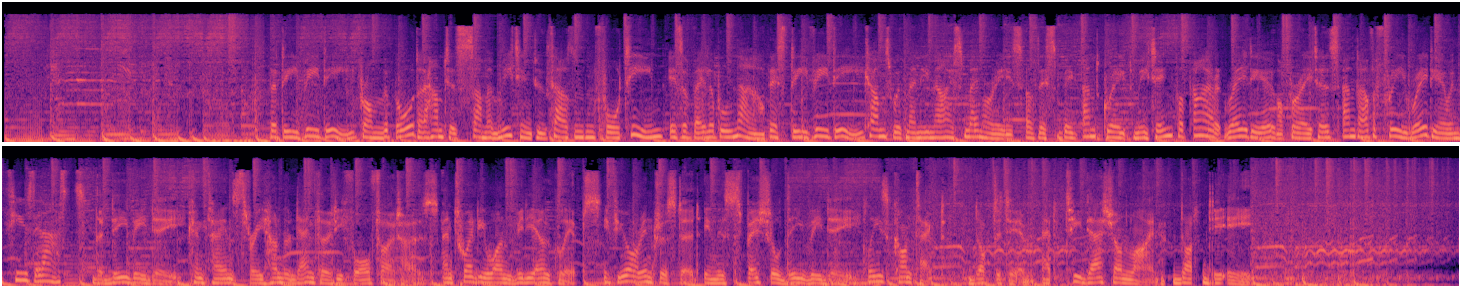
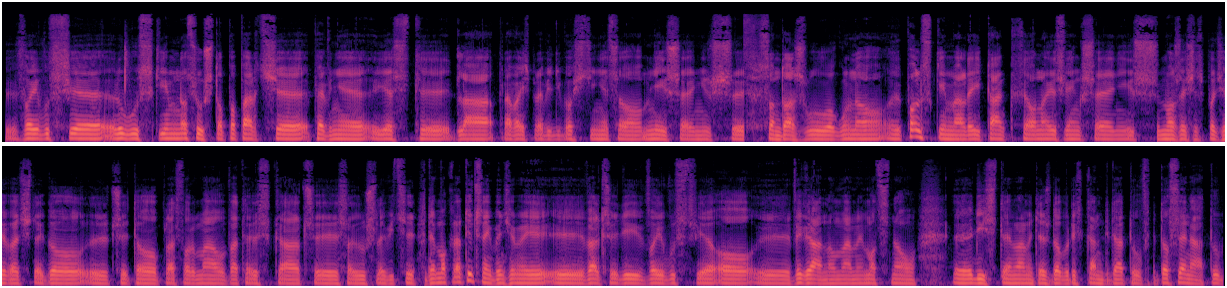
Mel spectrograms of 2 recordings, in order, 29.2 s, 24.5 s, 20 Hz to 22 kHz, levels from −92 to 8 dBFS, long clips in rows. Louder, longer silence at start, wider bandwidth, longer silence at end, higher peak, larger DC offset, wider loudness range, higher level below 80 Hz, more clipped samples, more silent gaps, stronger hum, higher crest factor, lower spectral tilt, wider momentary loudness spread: first, -19 LUFS vs -28 LUFS; about the same, 0 s vs 0.05 s; about the same, 15.5 kHz vs 15.5 kHz; about the same, 0 s vs 0 s; first, -6 dBFS vs -10 dBFS; neither; about the same, 1 LU vs 2 LU; first, -30 dBFS vs -58 dBFS; neither; neither; neither; second, 12 dB vs 18 dB; second, -4.5 dB/octave vs -6.5 dB/octave; about the same, 4 LU vs 5 LU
